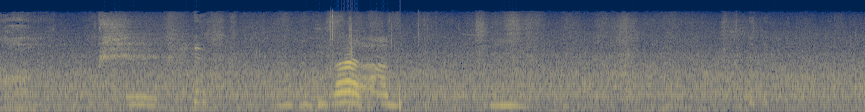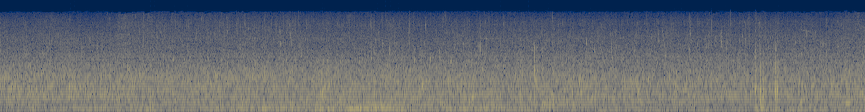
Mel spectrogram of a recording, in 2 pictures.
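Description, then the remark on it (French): A steady outdoor wash of flowing water and wind, broad and continuous, with the wind pushing the water toward the left; a brief louder rustle early on and faint sounds scattered throughout; no one speaks. “J'ai entendu l'eau qui faisait du bleu là-bas parce qu'il y a le vent qui le pousse vers, la gauche et, le, vent du derrière qui, qui pousse vers le...”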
